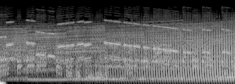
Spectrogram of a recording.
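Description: Forest psytrance track at a breakdown: the kick drum and bass drop out at the start, leaving a buzzy synth drone with falling synth sweeps above it. The sound grows brighter toward the end.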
